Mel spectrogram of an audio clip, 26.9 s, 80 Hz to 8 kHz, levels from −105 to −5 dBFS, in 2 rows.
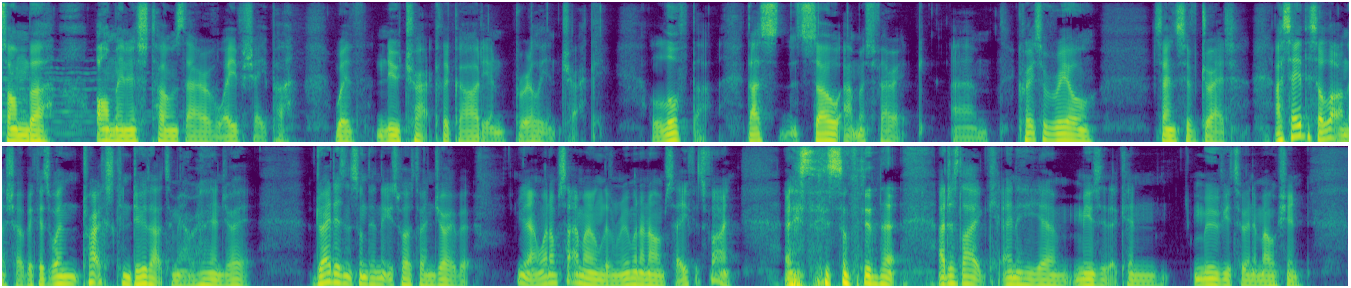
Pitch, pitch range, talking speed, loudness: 90 Hz, 80-100 Hz, 200 wpm, -21 LUFS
